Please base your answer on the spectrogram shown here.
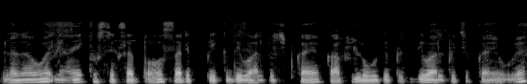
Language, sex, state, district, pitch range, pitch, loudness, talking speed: Hindi, male, Bihar, East Champaran, 100-110 Hz, 105 Hz, -25 LUFS, 260 wpm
